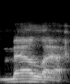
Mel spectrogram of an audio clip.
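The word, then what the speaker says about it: מלך: It's Melech. It's the exact same vowel under each consonant.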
